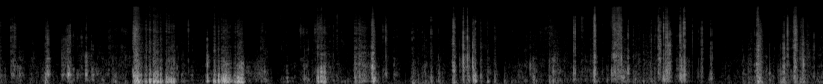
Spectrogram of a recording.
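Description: Corrugated cardboard mailer box being opened by hand: the lid's flaps and tabs scraped and pulled free, with quick rustling, scraping and clicking. Two heavier bumps come about one and a half and two seconds in.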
